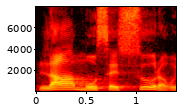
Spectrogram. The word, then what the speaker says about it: 람세스: 우리가 잘 아는 바로 람세스라고 부르는데 람세스도 원래 이집트식으로는 라모세스라고 읽어야 됩니다. 라모세스.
